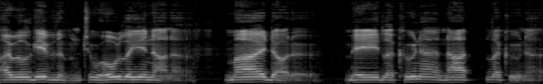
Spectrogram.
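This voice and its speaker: Someone talks in a put-on character voice at a moderate pace. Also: man, fairly low pitch for a man. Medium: read story. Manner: formal, ritual repetition.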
